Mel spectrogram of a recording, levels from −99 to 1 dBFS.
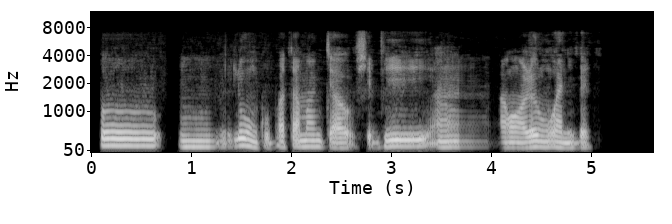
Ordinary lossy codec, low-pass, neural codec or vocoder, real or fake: none; 7.2 kHz; none; real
